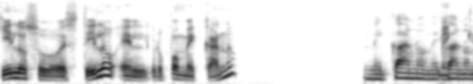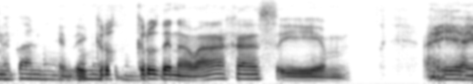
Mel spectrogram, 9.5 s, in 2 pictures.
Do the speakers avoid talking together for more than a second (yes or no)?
no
